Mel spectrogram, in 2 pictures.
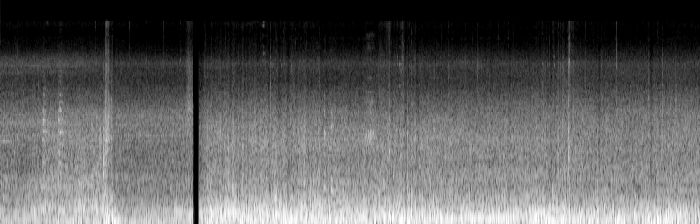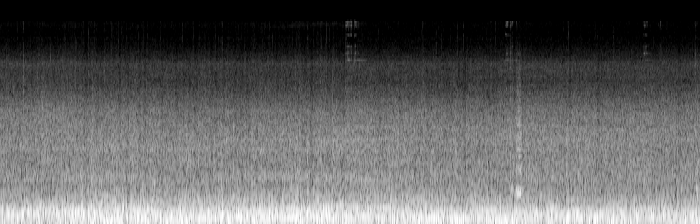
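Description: Steady low engine and road rumble heard inside a moving van's cabin. It is quieter for the first few seconds, then after a brief cut about four seconds in it runs louder and even.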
